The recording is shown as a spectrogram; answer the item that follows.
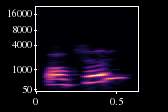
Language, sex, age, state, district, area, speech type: Assamese, female, 60+, Assam, Dhemaji, rural, conversation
